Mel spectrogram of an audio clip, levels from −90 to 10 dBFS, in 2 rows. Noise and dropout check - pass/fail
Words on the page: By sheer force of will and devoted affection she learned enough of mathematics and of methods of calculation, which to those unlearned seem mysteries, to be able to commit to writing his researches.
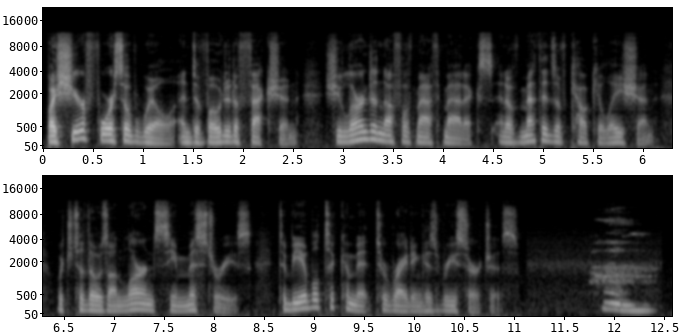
fail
